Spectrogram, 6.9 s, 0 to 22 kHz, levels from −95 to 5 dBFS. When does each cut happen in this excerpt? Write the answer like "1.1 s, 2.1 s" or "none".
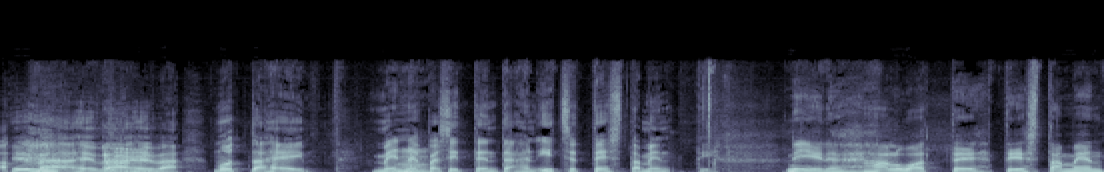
5.4 s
